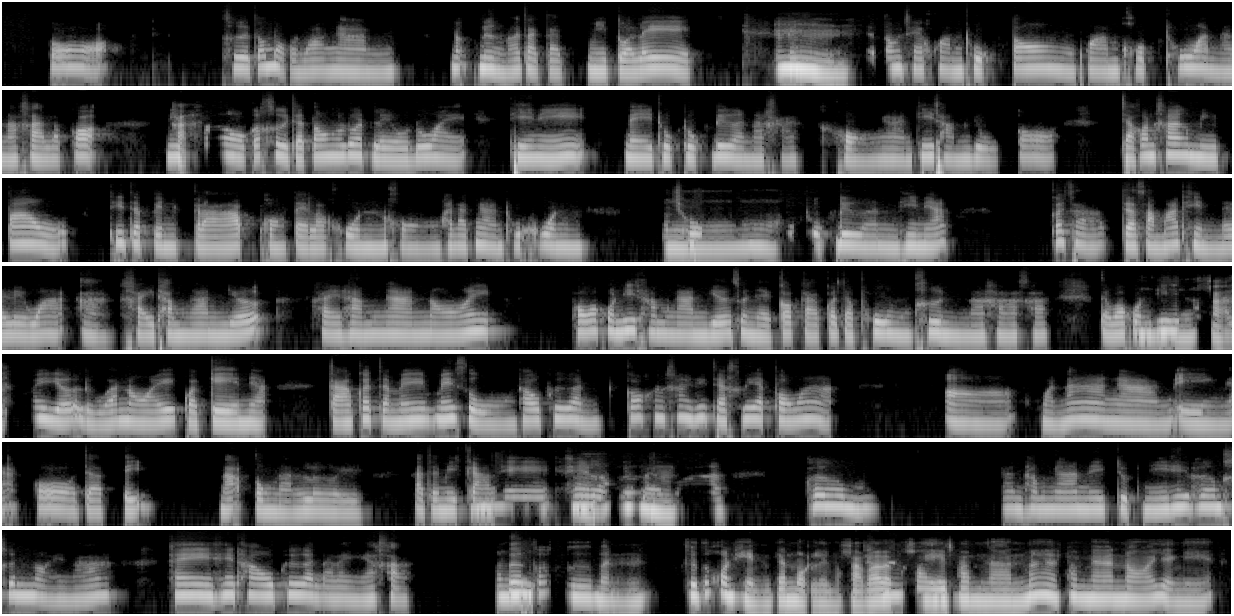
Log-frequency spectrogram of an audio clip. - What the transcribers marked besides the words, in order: distorted speech; mechanical hum
- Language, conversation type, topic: Thai, podcast, มีวิธีจัดการความเครียดจากงานอย่างไรบ้าง?
- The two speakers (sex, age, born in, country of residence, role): female, 20-24, Thailand, Thailand, host; female, 25-29, Thailand, Thailand, guest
